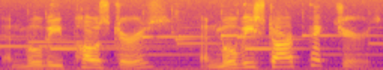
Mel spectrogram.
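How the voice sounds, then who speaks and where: A man's voice: mid-range voice, huge pitch swings, moderate pace, music in the background, poor audio. An American man working as a television reporter, reading scripted feature narration. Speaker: TV news reporter. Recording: faint background noise, 1980s TV broadcast.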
